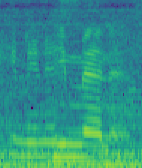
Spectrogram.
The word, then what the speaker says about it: Jimenez: Jimenez.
